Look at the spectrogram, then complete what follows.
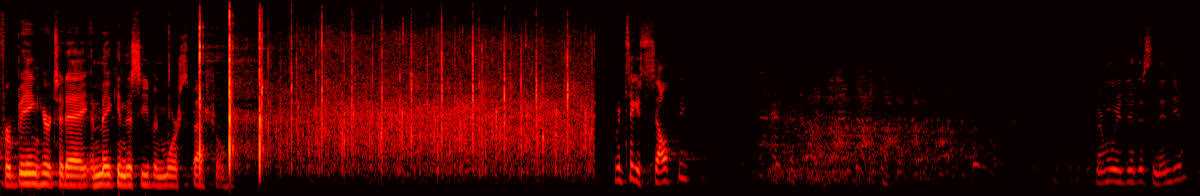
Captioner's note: applause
